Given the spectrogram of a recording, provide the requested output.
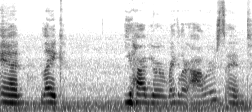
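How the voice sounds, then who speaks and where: Audible room echo surrounds a woman speaking. She goes at a very slow pace, with long, frequent pauses. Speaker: vlogger. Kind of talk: casual chat. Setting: lying in bed at home. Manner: halting, many fillers.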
